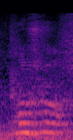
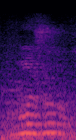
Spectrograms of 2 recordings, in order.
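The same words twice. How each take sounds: First: The greeting is said with a low, flat pitch. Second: The same.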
